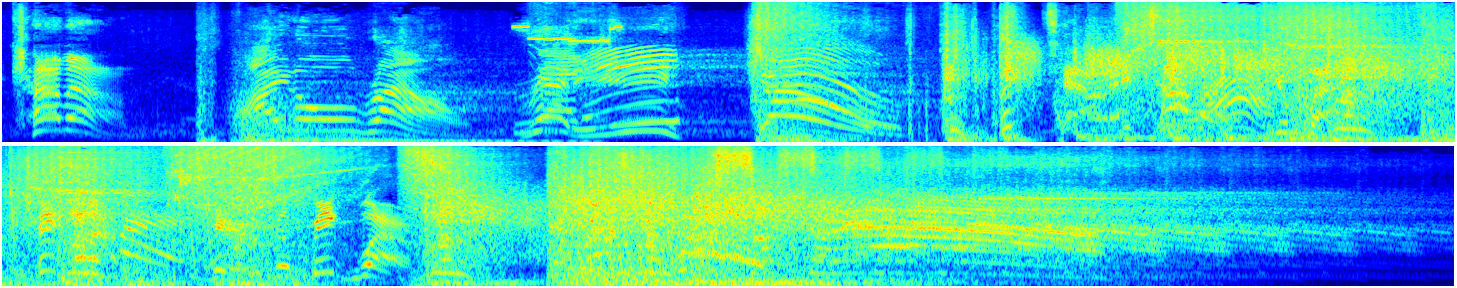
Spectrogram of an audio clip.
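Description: Punches and kicks land with sharp thuds and impact bursts.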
